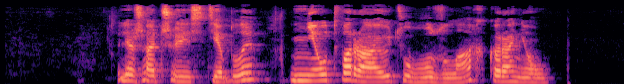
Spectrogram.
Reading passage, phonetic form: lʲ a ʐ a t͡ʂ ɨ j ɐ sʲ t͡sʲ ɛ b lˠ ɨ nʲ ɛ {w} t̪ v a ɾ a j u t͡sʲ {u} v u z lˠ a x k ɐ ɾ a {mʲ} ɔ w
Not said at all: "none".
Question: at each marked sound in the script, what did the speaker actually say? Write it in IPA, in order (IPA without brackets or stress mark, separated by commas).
w, u, nʲ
